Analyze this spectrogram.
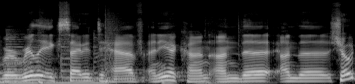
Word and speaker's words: Aniekan: so my name is my first name is pronounced anakan and the surname is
